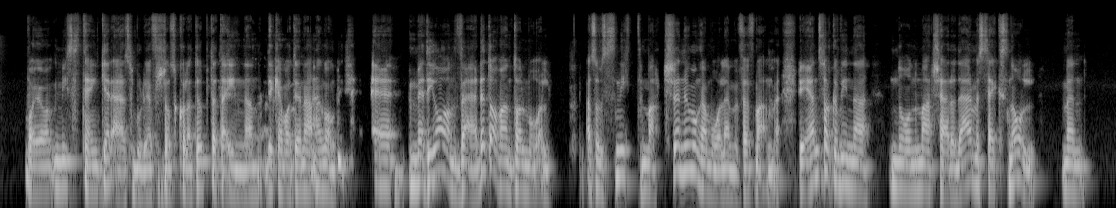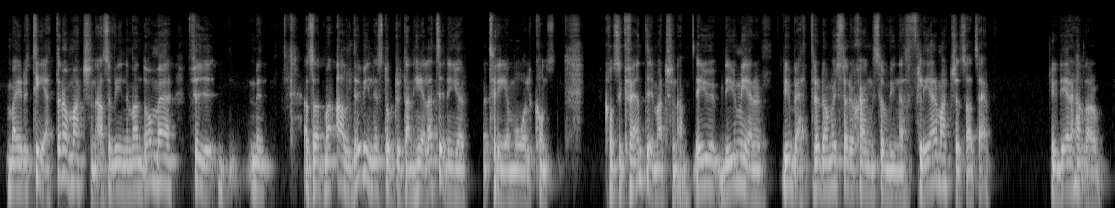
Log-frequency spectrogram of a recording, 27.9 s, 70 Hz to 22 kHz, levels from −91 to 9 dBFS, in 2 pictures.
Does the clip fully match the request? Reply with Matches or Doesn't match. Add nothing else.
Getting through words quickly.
Matches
